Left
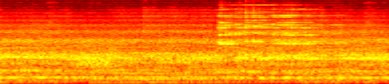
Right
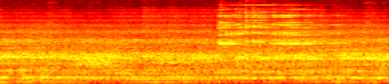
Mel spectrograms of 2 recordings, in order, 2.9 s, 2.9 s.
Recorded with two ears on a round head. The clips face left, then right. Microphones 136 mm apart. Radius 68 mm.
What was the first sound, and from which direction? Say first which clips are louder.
A dropped coin: even; 10° right (ahead or behind).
